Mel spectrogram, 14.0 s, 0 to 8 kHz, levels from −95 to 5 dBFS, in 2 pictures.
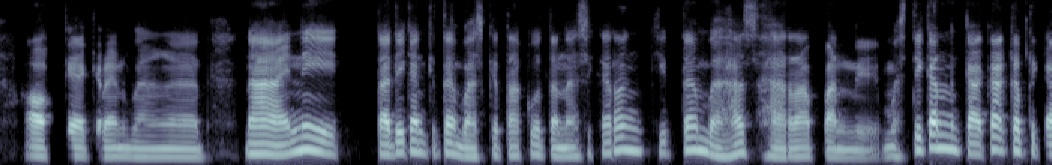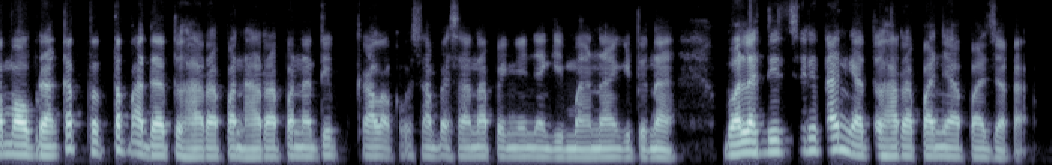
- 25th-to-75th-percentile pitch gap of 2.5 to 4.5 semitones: No, average, 5.3 semitones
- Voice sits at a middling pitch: No, low, 115 Hz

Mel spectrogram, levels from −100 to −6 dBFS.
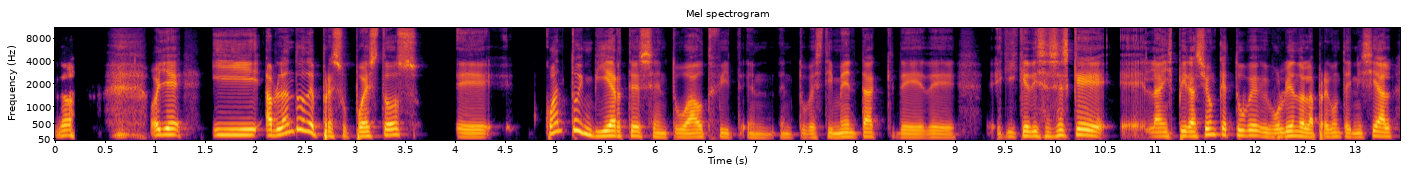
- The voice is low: Yes, low, 130 Hz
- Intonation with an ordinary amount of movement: No, wide, 7.3 semitones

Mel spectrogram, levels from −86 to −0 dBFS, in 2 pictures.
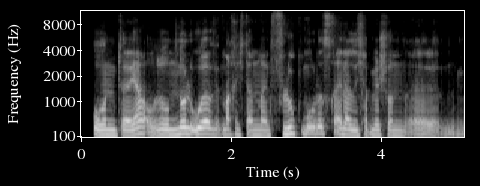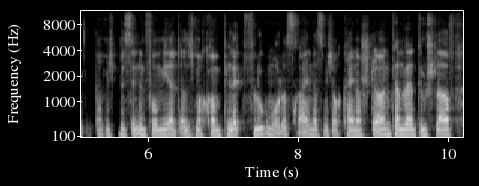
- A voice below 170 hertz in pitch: Yes, low, 135 Hz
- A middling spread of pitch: No, narrow, 1.6 semitones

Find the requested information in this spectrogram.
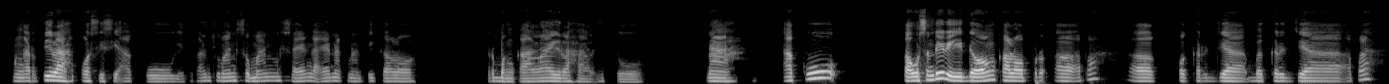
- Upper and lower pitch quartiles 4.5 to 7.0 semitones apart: No, average, 2.9 semitones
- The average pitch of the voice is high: No, medium, 155 Hz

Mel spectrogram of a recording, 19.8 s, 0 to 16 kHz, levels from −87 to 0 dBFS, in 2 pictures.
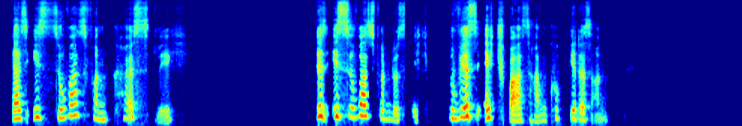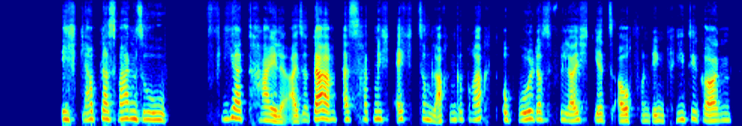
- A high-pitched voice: Yes, high, 215 Hz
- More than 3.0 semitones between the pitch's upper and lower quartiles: Yes, average, 3.7 semitones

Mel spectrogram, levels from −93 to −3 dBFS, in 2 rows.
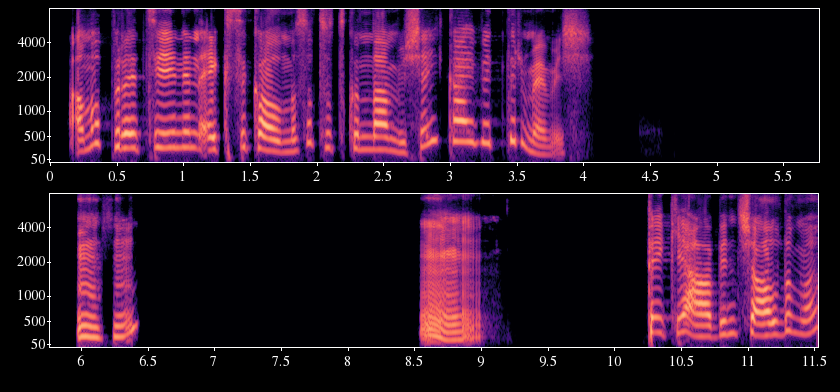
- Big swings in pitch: No, average, 4.6 semitones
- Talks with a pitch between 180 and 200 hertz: No, very high, 280 Hz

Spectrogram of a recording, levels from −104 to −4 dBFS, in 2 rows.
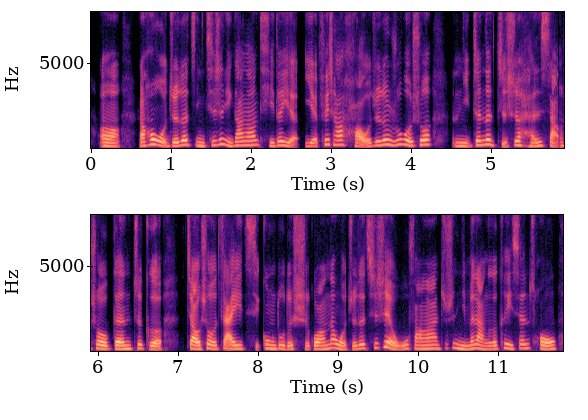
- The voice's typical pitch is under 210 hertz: No, high, 215 Hz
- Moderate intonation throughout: Yes, average, 3.4 semitones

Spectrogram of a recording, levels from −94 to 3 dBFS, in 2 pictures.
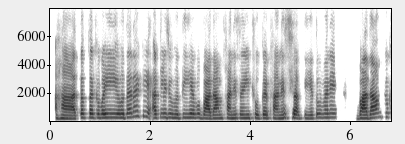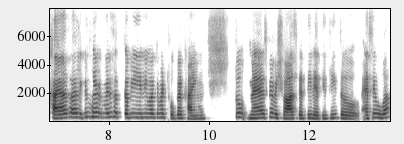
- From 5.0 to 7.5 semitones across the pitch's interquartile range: No, average, 3.1 semitones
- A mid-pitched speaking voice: No, very high, 260 Hz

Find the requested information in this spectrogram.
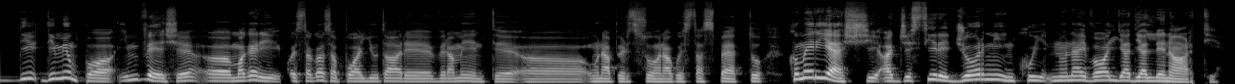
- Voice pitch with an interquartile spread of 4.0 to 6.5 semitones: Yes, average, 4.8 semitones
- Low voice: No, medium, 150 Hz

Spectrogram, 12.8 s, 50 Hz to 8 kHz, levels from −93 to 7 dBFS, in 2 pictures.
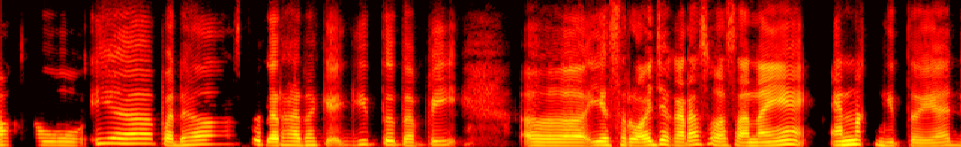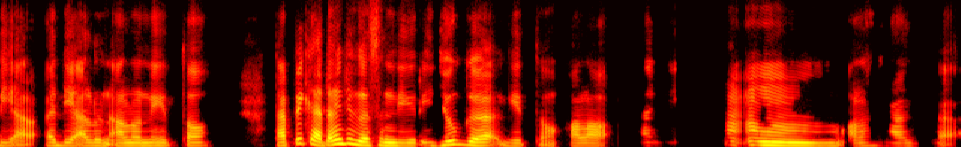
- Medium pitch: Yes, medium, 175 Hz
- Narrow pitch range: No, average, 3.6 semitones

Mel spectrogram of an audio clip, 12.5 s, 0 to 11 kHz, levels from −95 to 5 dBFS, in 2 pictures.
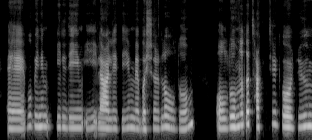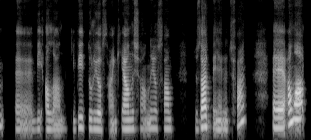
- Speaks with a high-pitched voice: Yes, high, 195 Hz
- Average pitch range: Yes, average, 3.4 semitones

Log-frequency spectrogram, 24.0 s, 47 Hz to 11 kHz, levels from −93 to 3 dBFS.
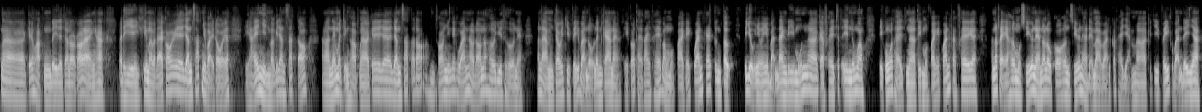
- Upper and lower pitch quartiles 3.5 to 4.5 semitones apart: Yes, average, 3.9 semitones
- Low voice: Yes, low, 110 Hz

